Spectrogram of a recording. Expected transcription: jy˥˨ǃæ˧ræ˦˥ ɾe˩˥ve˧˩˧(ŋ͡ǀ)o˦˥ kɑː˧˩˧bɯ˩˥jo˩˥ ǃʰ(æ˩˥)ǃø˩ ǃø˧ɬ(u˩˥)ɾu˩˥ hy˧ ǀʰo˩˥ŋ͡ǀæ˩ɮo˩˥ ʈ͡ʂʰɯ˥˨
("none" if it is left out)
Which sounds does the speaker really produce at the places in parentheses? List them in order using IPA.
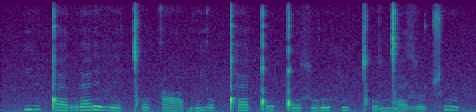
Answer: ǀʰ, æ˦˥, u˩˥

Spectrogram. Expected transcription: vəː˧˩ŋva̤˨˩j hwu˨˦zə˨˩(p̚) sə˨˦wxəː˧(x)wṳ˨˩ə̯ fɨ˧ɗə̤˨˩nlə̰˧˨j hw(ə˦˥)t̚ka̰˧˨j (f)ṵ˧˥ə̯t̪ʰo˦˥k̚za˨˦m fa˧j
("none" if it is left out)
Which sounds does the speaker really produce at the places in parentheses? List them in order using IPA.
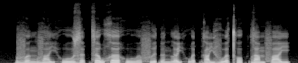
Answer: t̚, h, ə˨˩, v

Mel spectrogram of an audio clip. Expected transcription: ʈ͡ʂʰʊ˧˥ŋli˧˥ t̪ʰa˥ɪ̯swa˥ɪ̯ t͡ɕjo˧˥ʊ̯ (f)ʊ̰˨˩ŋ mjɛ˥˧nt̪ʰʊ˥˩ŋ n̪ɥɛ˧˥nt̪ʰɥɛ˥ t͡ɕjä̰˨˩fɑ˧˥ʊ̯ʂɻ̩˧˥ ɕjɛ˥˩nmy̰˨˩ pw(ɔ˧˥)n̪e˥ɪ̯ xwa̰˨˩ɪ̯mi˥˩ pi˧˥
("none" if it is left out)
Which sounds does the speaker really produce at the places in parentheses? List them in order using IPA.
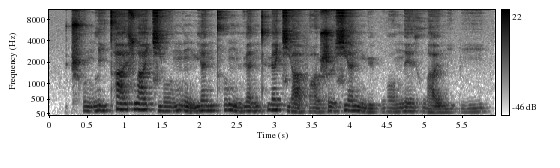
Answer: m, ɔ˧˥

